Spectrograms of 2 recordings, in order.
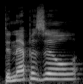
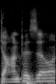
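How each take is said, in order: First: The word is said with four syllables. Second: The word is said with three syllables. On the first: The speaker calls it right. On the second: The speaker calls it wrong.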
